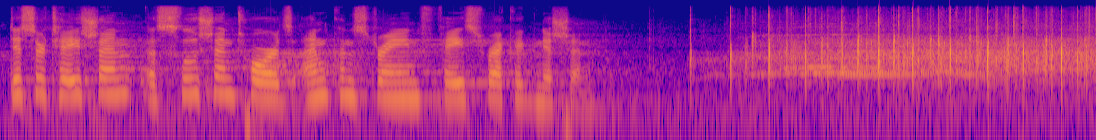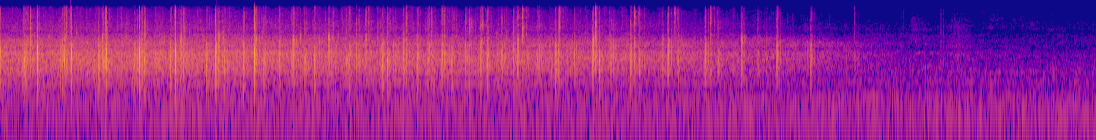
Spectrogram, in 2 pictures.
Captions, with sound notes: Dissertation, "A Solution Towards Unconstrained Face Recognition." [APPLAUSE]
